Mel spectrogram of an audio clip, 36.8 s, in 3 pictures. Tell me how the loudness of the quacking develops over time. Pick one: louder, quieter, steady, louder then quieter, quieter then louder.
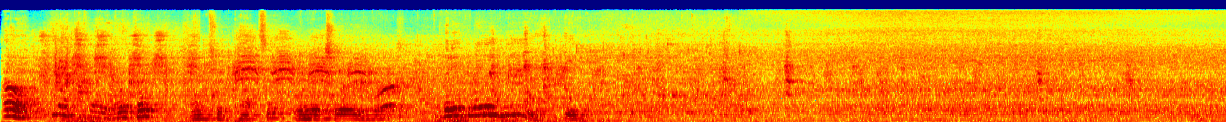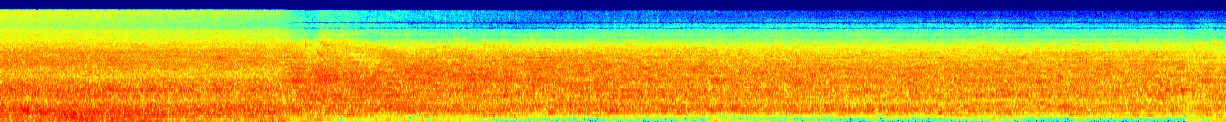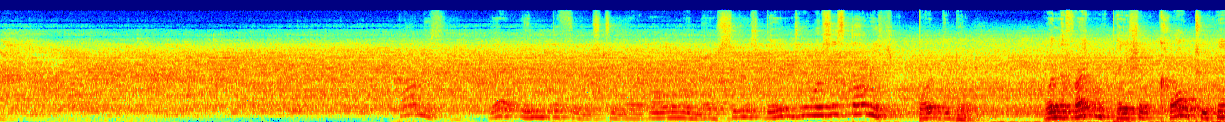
quieter.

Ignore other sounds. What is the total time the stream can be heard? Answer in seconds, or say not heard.
37 s.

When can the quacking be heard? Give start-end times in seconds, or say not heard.
0.3-11.5.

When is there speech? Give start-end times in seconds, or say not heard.
0.0-5.8, 28.5-34.2, 35.0-36.7.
